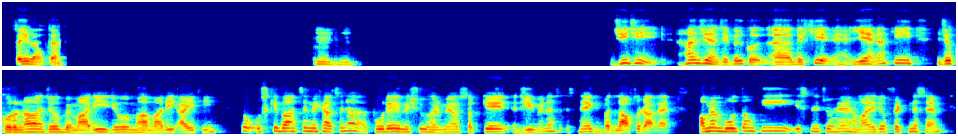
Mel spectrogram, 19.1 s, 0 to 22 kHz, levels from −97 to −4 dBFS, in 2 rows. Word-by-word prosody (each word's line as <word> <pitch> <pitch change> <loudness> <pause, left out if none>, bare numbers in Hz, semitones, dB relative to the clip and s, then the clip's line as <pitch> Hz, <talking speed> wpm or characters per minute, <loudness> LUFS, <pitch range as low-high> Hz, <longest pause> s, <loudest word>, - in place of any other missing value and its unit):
सही 155 - +6
बात 140 - -1
है। - - +1 2.5
हुँ, 150 -2 -4
हुँ। 125 -1 -13 2.5
जी, 190 +10 +3
जी। 200 -3 -2 0.2
हाँ 200 - +5
जी, 200 -1 +4
हाँ 175 - +5
जी 145 +1 -2
बिल्कुल। 170 -3 -1
अ, 140 -1 +3
देखिए 145 +8 +2
अ, 140 - -6
ये 155 +2 +5
है 155 - +5
ना 175 - 0
कि 195 -1 -1 0.3
जो 180 - +4
कोरोना 160 +1 +4
जो 160 +1 +1
बीमारी 140 +1 +2
जो 155 +1 -1
महामारी 130 +1 0
आई 135 - +1
थी 140 +4 -10 0.3
तो 225 - -1
उसके 180 +4 -2
बाद 195 -1 +4
से 210 - -2
मेरे 195 -1 +1
ख्याल 185 -1 +3
से 190 +3 -7
ना 230 +2 +1 0.2
पूरे 175 +3 +3
विश्व 160 +1 -3
भर 150 -1 -3
में 155 +2 -3
और 165 - -3
सबके 165 -1 +1
जीवन 150 +3 -1
में 165 - -6
ना 190 0 -5
इसने 165 +3 -2
एक 160 -6 -6
बदलाव 130 +1 +2
तो - - -2
डाला - - +1
है। - - -3 0.3
और - - +5
मैं 210 -1 +3
बोलता 190 +1 +3
हूँ 210 -1 -2
कि 215 +2 -3 0.2
इसने 185 +3 -6
जो 175 - -3
है 180 +2 -1
हमारे 155 -2 -1
जो 170 +1 -3
फ़िटनेस 175 +2 -3
है 180 - 0
165 Hz, 195 wpm, -23 LUFS, 145-185 Hz, 2.5 s, सही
